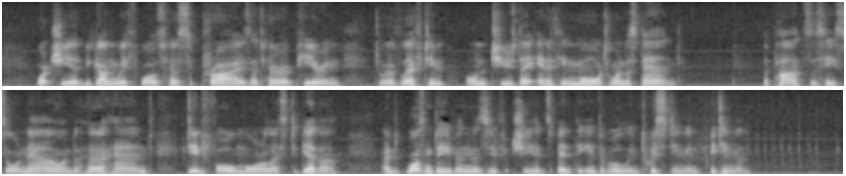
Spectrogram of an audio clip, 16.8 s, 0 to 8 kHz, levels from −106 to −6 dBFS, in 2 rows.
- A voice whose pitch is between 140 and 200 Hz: No, low, 100 Hz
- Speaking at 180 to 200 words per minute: Yes, average, 185 wpm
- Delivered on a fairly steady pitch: No, average, 3.8 semitones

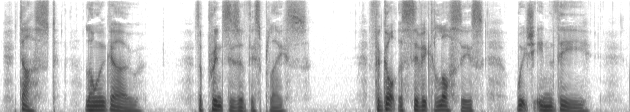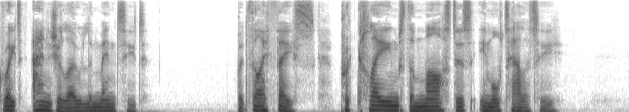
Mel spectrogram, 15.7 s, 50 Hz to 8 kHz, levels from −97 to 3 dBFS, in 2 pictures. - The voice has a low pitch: Yes, very low, 95 Hz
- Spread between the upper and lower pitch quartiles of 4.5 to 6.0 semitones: No, average, 3.6 semitones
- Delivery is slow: Yes, slow, 95 wpm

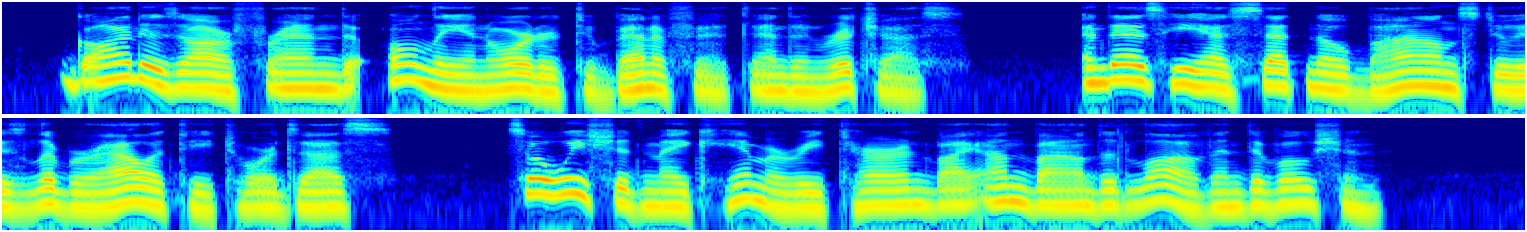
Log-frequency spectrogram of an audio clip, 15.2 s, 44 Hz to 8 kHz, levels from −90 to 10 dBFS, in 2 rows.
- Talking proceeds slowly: No, average, 145 wpm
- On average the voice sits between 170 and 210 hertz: No, medium, 140 Hz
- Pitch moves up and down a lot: No, average, 3.7 semitones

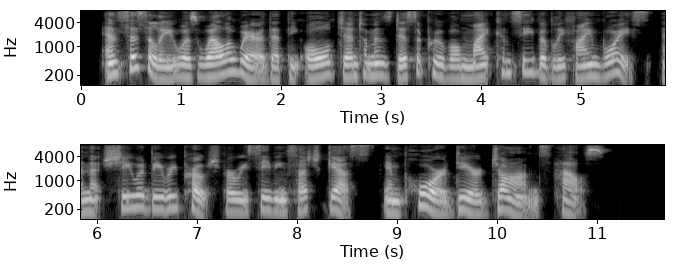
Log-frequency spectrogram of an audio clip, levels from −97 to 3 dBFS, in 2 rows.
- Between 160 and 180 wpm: No, average, 150 wpm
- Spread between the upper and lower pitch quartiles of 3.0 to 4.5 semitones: Yes, average, 3.4 semitones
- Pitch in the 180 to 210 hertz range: Yes, medium, 185 Hz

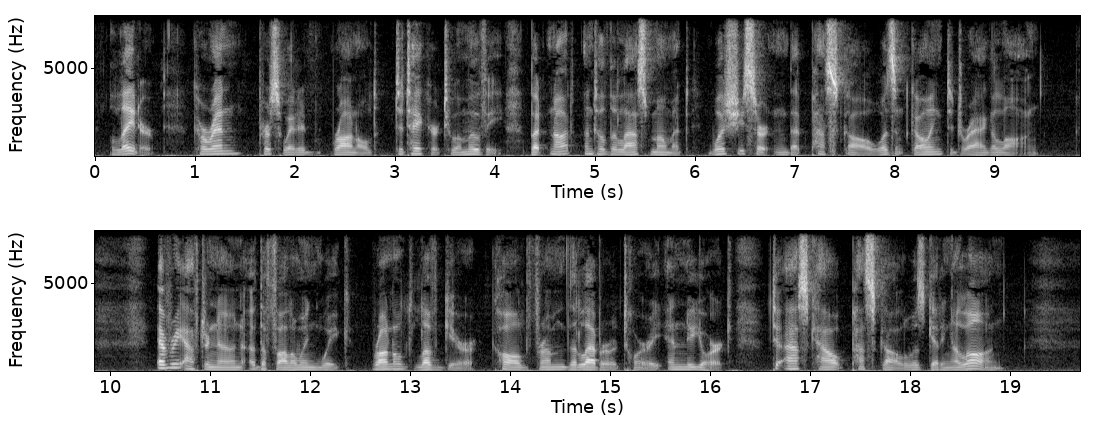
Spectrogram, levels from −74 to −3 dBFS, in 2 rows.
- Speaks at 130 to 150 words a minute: Yes, average, 145 wpm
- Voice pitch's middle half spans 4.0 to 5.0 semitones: No, average, 2.8 semitones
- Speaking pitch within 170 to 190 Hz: No, low, 125 Hz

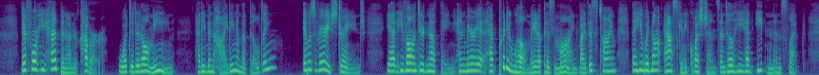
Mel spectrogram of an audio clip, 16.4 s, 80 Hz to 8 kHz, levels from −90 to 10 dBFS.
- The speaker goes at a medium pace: Yes, average, 185 wpm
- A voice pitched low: No, high, 235 Hz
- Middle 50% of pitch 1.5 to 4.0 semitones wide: No, average, 5.2 semitones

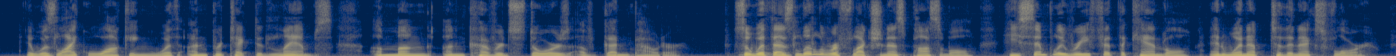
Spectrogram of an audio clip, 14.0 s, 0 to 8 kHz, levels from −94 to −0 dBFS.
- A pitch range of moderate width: No, wide, 6.2 semitones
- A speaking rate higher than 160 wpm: No, average, 140 wpm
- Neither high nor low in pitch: No, low, 125 Hz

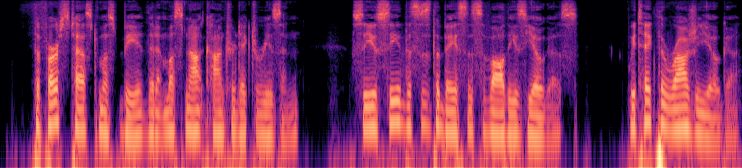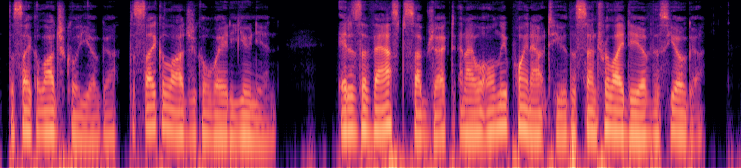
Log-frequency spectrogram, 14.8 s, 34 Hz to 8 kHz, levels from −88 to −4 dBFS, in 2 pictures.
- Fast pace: Yes, fast, 220 wpm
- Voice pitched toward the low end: Yes, low, 105 Hz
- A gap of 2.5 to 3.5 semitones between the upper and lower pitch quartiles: Yes, average, 2.8 semitones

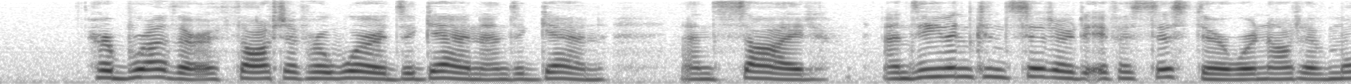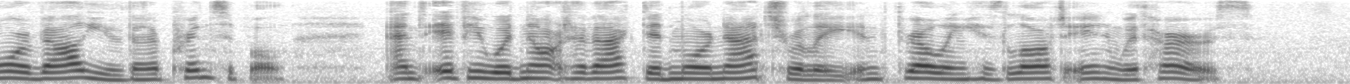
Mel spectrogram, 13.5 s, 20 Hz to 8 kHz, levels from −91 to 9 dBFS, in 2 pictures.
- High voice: Yes, high, 215 Hz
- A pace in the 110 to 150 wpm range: No, average, 180 wpm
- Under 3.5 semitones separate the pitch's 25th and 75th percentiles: Yes, average, 3.0 semitones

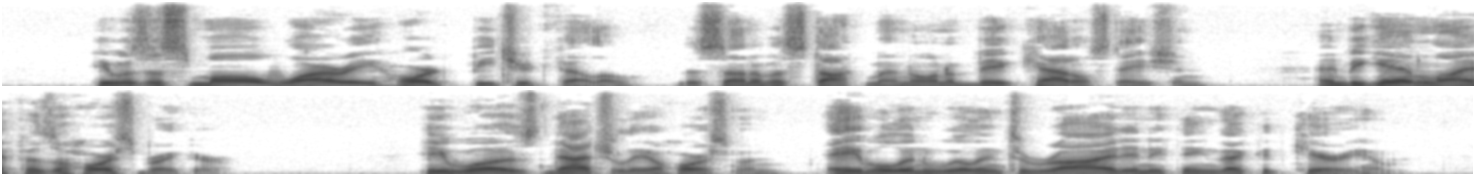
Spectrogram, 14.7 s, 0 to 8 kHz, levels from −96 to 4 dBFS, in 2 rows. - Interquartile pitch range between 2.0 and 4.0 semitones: Yes, average, 3.1 semitones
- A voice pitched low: Yes, low, 100 Hz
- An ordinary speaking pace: Yes, average, 165 wpm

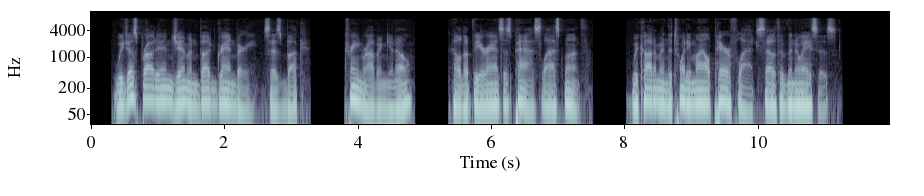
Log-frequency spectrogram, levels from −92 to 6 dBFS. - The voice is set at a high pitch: No, very low, 85 Hz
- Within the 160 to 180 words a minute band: Yes, average, 170 wpm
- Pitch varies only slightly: No, average, 3.4 semitones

